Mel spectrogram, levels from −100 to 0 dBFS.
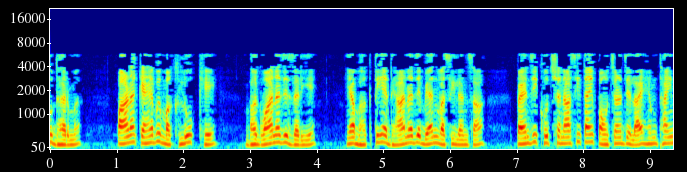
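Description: From start to finish, the speech has nothing above 5.8 kHz. It sounds dull, and the first encoding's artefacts remain. The likely cause is low-bitrate audio saved at a high bitrate. The cut-off fits a first MP3 pass near 24 kbit/s. Re-encoding higher cannot restore what that removed.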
